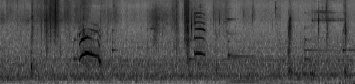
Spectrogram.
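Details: Rescued kitten on its tenth day in care, ear itchy, trying to scratch but its foot cannot reach. Two short, thin, high mews about two seconds apart over a soft, steady background hiss.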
